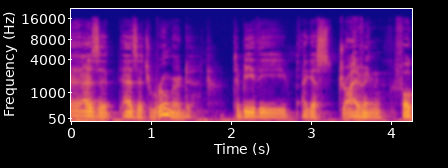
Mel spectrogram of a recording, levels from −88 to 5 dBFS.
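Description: A block of digital silence runs from 1.07 to 1.09 s, a 21 ms hole where the sound drops out, which fits a 1024-sample buffer left unfilled in time. The speech cuts out and back with no fade, leaving a short gap.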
